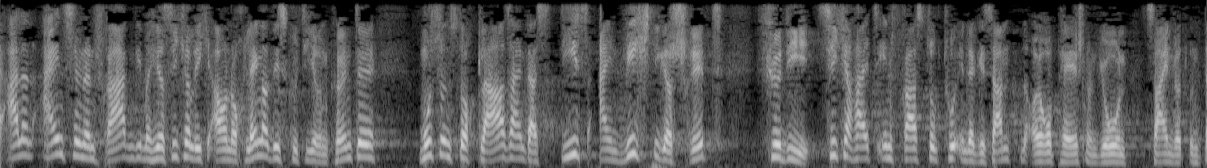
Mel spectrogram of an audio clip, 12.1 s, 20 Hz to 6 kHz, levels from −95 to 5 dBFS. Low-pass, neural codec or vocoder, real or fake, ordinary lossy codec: 5.4 kHz; none; real; none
